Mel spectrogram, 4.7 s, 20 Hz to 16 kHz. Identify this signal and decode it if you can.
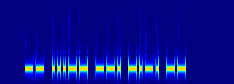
Morse code, heard as a keyed tone, about 22 wpm, 700 Hz. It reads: M3GCM
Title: DXCC-100 Call Signs - 5 Characters - Repeated 2x - 22wpm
